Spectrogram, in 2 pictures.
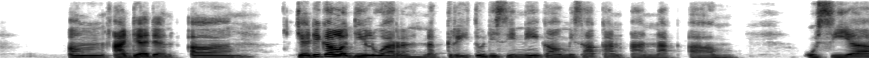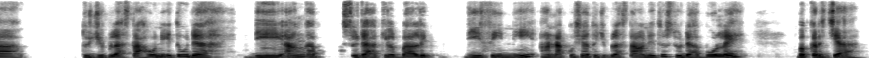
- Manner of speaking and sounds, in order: none
- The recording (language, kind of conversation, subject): Indonesian, podcast, Pernahkah kamu merasa terombang-ambing di antara dua budaya?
